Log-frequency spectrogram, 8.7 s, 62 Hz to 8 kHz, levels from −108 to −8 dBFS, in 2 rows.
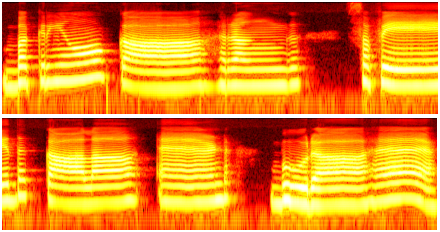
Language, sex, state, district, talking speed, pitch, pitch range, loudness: Hindi, female, Punjab, Fazilka, 55 wpm, 220 Hz, 205-240 Hz, -12 LUFS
